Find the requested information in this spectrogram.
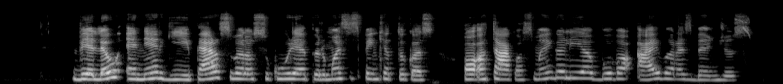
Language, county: Lithuanian, Kaunas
